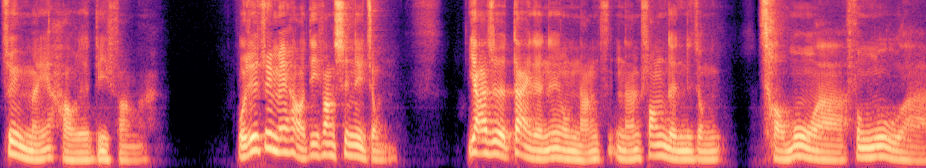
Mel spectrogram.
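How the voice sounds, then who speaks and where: A man with a Chaozhou accent speaks at a medium pitch and a fairly slow pace, with lively intonation and long, frequent pauses. The recording is very clean, with a silent background. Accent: Chaozhou-accented Mandarin. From Chaozhou, Guangdong, China. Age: 40s. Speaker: writing platform founder and podcaster. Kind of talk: casual chat.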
